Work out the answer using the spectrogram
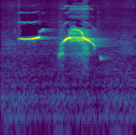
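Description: A Moluccan cockatoo gives two high whistles: a level tone, then a rising-and-falling arched note with a breathy edge. The background is quiet.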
